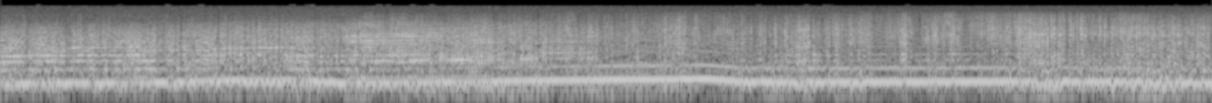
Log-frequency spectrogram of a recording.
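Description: Car engine running at steady revs; its pitch creeps up slightly, drops about three and a half seconds in, then holds.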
